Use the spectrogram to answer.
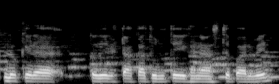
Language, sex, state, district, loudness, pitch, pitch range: Bengali, male, West Bengal, Dakshin Dinajpur, -13 LUFS, 145 Hz, 135-170 Hz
